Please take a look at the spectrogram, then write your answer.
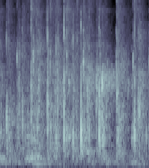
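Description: Congregation clapping hands together in a church service, a dense patter of many claps spread across the clip, fairly close and steady with no one speaking.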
